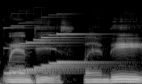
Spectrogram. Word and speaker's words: Landes: Landese. It's like Buc-ee's, but like land. Yeah. Ease.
